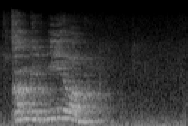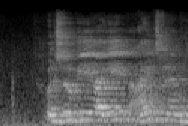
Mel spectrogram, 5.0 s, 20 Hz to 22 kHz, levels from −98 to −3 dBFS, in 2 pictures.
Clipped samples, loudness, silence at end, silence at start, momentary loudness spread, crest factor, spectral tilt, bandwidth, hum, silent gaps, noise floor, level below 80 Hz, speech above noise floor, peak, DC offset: under 0.1%; -33 LUFS; 0 s; 0 s; 12 LU; 18 dB; -5 dB/octave; 15.5 kHz; none; none; -54 dBFS; -56 dBFS; 22 dB; -16 dBFS; under 0.1%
